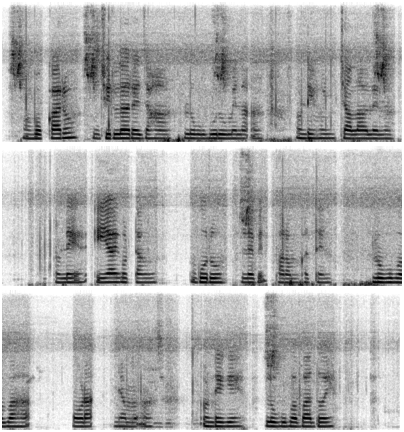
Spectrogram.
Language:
Santali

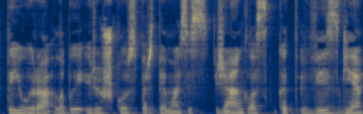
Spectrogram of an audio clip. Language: Lithuanian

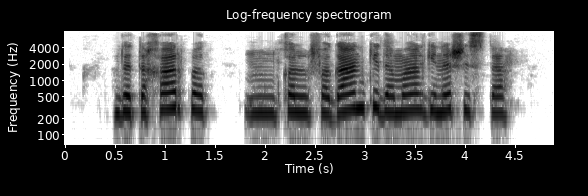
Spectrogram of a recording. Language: Pashto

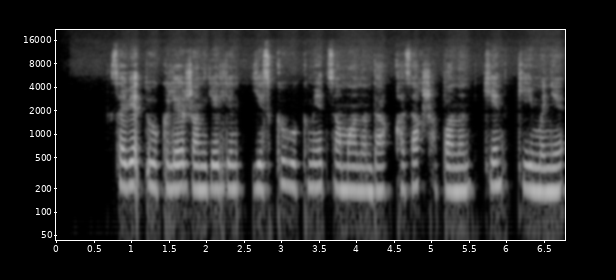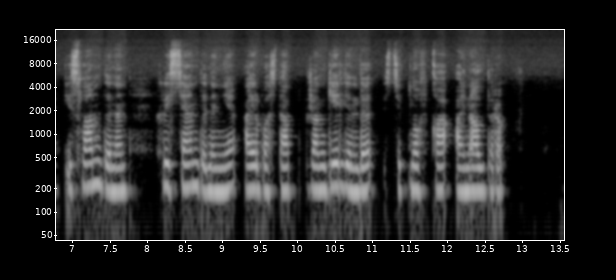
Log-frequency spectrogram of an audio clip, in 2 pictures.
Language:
Kazakh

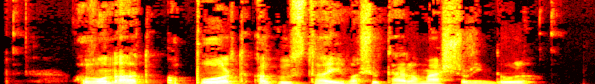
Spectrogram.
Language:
Hungarian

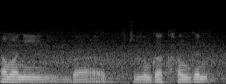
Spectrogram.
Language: Bodo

